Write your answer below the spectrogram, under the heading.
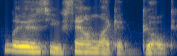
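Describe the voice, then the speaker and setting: Flustered, slow-talking radio husband man acting. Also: sits high, creaky, mellow, full character voice. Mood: exasperated. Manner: hesitant, exasperated. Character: flustered, mild-mannered banker husband in a radio sitcom. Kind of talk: old-time radio comedy acting.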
